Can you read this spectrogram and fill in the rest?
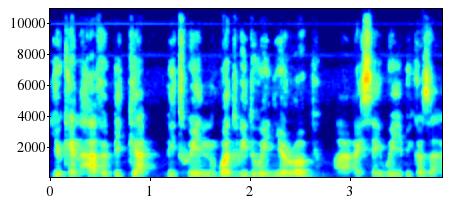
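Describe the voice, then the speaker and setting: A man from France with a French accent, answering a question as a panelist at a conference in a measured, explanatory way. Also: mid-range voice, steady tone, sharp tone. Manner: measured, explanatory, with small restarts. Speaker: panelist, hydrogen developer.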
